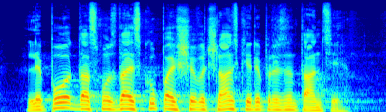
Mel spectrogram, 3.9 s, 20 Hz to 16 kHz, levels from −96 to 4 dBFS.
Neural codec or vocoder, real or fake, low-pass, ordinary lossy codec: none; real; 14.4 kHz; none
